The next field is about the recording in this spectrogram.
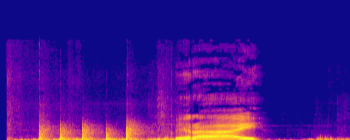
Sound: knocking

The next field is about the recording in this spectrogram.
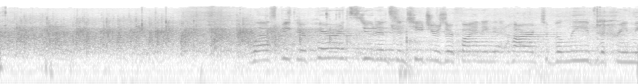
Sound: applause

